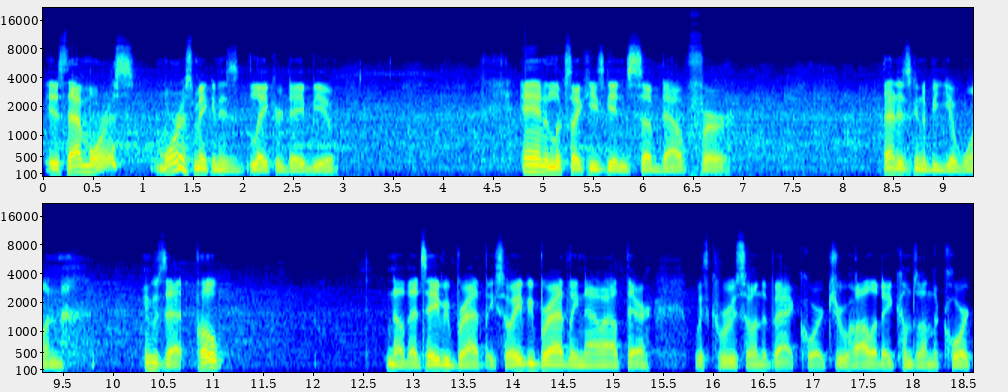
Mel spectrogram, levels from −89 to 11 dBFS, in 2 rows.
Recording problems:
crowd noise; noticeable; throughout; 20 dB below the speech

